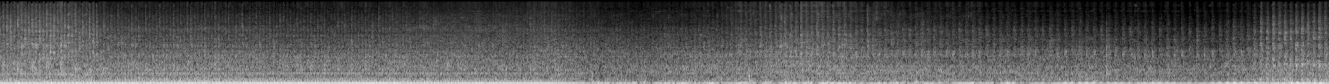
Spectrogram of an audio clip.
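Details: Restored 1921 American LaFrance fire engine pulling away down the street: a deep, slow, even chuffing engine, a steady beat fading with distance; fine restoration, clean, healthy normal running.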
